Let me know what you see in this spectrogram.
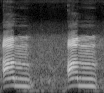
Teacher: میم کے اندر بلندی ہے، سانس بند ہو گئی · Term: جہر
